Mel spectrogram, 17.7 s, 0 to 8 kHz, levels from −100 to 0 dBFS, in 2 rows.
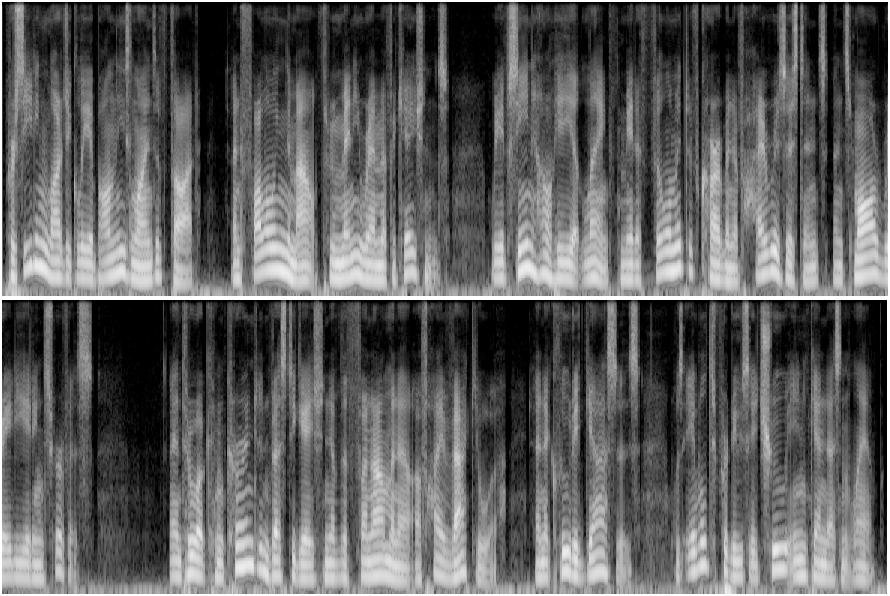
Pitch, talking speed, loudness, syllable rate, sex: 120 Hz, 185 wpm, -17 LUFS, 6.5 syllables/s, male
